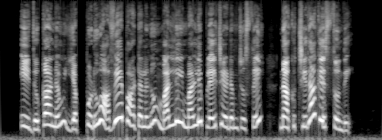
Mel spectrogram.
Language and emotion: Telugu, angry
